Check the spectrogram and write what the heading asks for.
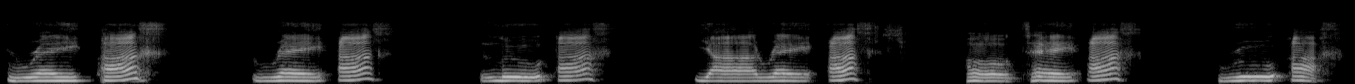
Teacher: every time we come to the end of the word, the patach, the vowel will be pronounced before the chet. So instead of cha, you will have ach.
